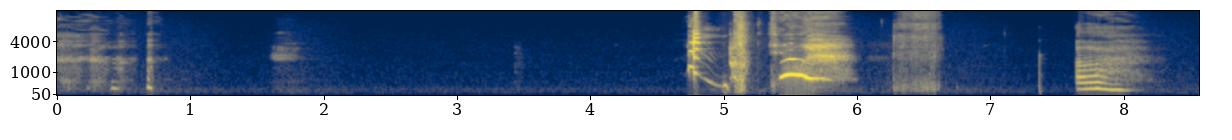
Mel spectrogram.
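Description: Gasping, catching breaths build up to a sharp sneeze, followed by a vocal exhale and a short trailing sound.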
